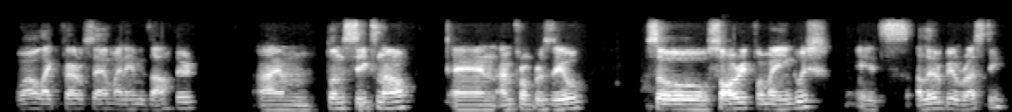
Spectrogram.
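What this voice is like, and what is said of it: Foreign-accented English. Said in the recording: “your accent”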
